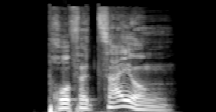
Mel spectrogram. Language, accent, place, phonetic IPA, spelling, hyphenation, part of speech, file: German, Germany, Berlin, [pʁofeˈt͡saɪ̯ʊŋ], Prophezeiung, Pro‧phe‧zei‧ung, noun, De-Prophezeiung.ogg
- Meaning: prophecy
